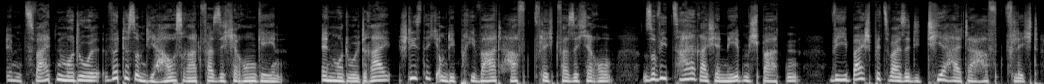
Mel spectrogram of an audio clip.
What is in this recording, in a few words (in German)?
E-Learning Sprecherin Versicherung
